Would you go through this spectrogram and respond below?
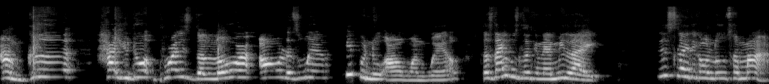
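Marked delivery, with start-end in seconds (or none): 0.0-3.3 forced, fake, put-on cheerful tone. Recalling how she acted at church while not okay, imitating fake church cheerfulness. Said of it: "you put the church face on".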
